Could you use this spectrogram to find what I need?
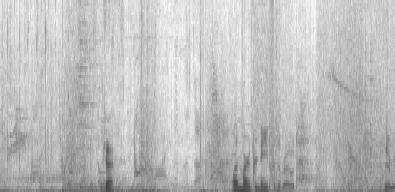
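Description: Game sound effects of spells and impacts play.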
